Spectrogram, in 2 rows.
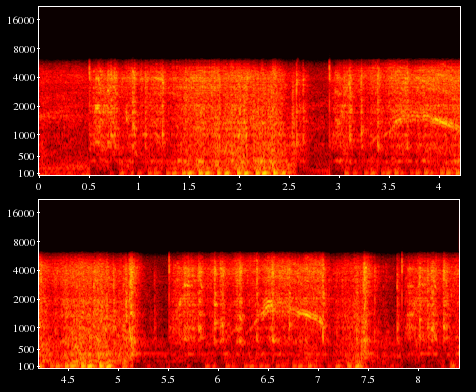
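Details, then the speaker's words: Honda CX500 cranking after carburetor installation. Bursts of high screaming from the starter motor, not the engine, with heavy clunks as the engine kicks back because ignition is poor. "you'll hear a screaming sound that's from the starting engine that's not the engine itself that's only the starting engine you are knocking on clock sound that's when the engine is turning backwards because there is not a good ignition"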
